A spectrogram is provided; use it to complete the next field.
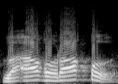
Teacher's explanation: را کو قاف کے ساتھ ملائیں گے اور قلقلہ بھی کریں گے کیونکہ قاف پر جزم ہے. را قاف زبر راق وَأَغْرَقْ نون الف مد زبر نا مد بھی کریں گے.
